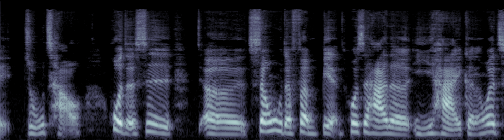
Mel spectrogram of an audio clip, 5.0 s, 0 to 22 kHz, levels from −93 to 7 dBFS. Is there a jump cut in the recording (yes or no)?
no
